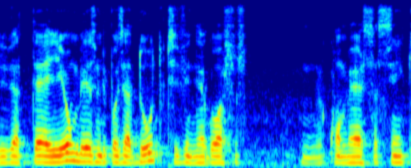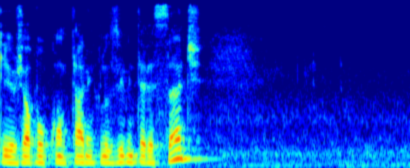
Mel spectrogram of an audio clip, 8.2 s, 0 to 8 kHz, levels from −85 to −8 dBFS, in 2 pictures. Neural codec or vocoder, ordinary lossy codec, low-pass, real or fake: codec, 16 kHz, 16 kbps, FunCodec, trained on Chinese and English, 50 frames a second; none; 7.2 kHz; fake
